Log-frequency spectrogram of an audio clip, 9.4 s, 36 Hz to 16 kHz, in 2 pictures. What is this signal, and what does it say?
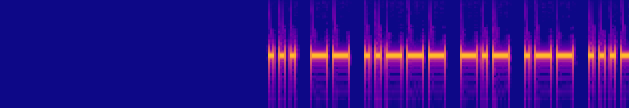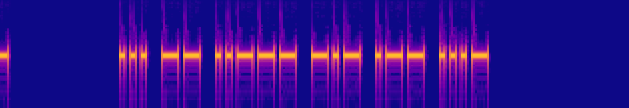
Morse code, heard as a keyed tone, about 30 wpm, 700 Hz. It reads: SM2KWV SM2KWV
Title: DXCC-100 Call Signs - 6 Characters - Repeated 2x - 30wpm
